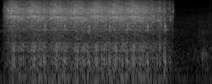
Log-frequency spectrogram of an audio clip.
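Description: A loud burst of harsh, rattling hiss that cuts in suddenly and stops abruptly after about a second and a half: an edited-in comic sound effect.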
